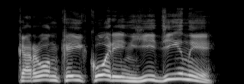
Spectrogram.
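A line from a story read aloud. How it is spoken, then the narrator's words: Shout. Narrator (Russian): кричал Уортон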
